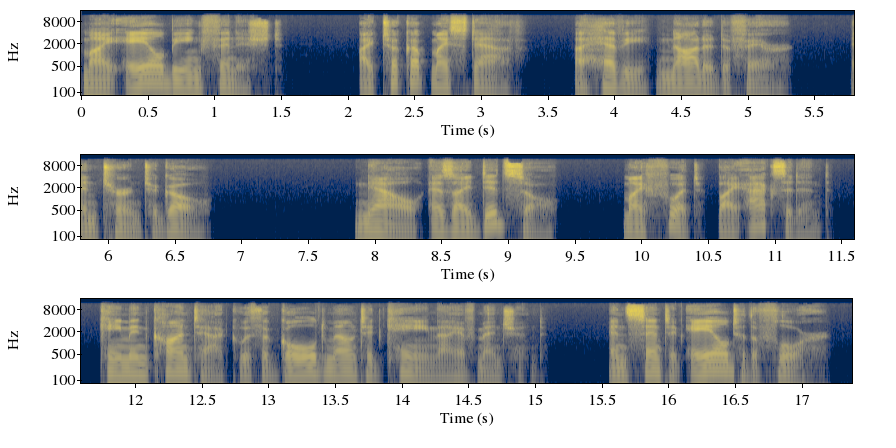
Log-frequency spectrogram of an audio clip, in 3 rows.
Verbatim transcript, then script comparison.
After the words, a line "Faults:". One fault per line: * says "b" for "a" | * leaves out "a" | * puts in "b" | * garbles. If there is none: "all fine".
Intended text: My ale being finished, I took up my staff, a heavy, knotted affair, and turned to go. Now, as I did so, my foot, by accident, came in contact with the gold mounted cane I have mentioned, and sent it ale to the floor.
My ale being finished, I took up my staff, a heavy, knotted affair, and turned to go. Now, as I did so, my foot, by accident, came in contact with the gold mounted cane I have mentioned, and sent it ale to the floor.
Faults:
all fine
